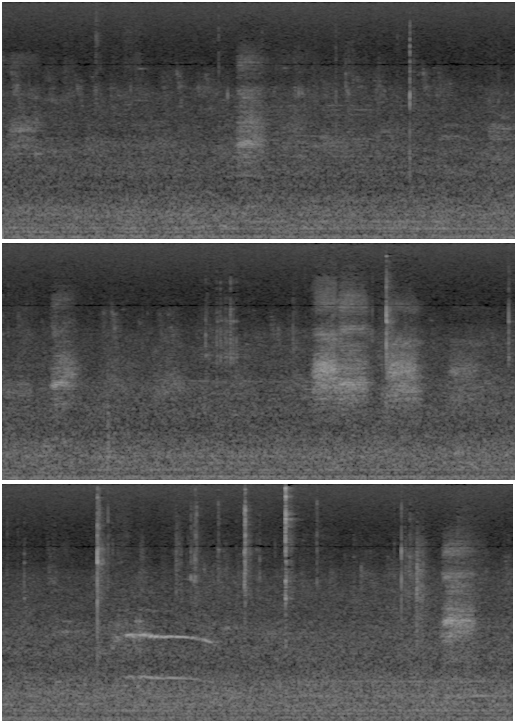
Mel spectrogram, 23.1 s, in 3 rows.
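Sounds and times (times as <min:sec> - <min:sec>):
bird's harsh calls: 0:00.0 - 0:10.6, 0:11.2 - 0:15.2, 0:16.1 - 0:18.9, 0:22.0 - 0:22.6.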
